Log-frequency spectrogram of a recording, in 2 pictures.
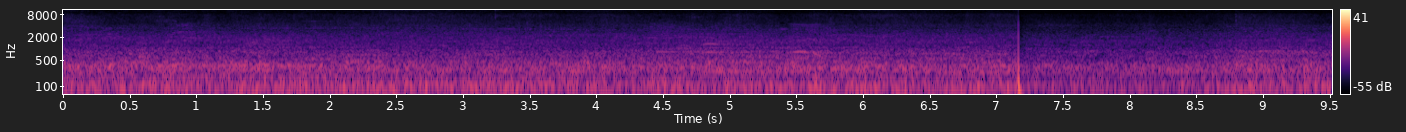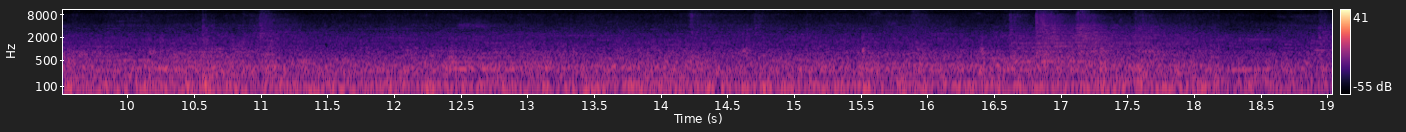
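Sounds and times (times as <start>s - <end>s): murmur of voices: 0.0s - 19.0s.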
